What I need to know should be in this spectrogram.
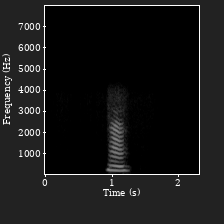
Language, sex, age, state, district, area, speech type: Santali, female, 45-60, Jharkhand, Pakur, rural, conversation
